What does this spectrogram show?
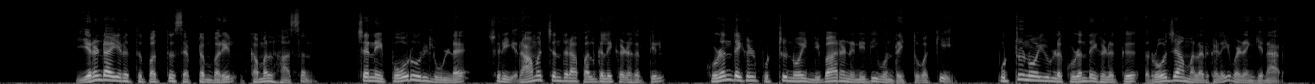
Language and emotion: Tamil, neutral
